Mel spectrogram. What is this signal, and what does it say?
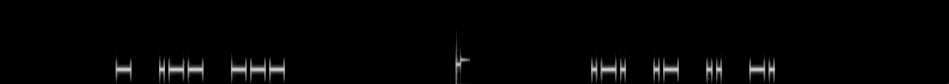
Morse code, heard as a keyed tone, about 25 wpm, spaced as for 18 wpm, 700 Hz. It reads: TWO RAIN
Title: 2x Character Spacing - Top 300 Words - 25wpm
